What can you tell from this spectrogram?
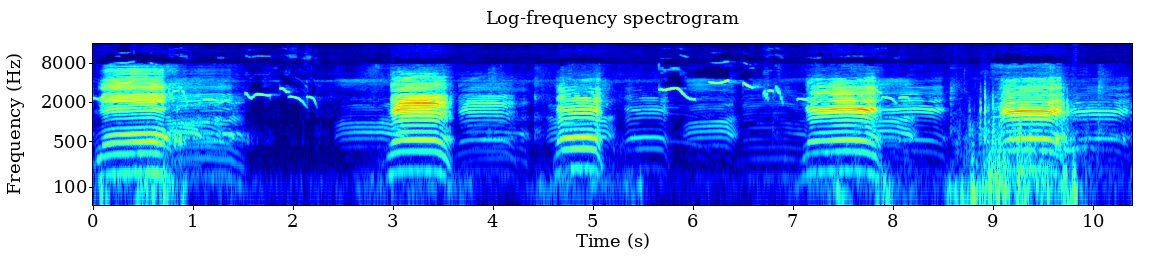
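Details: A herd of cattle roaming and grazing in a rice field: five loud harmonic moos, some short and some drawn out, with gaps between, and thin whistled bird chirps in the quiet spaces.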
